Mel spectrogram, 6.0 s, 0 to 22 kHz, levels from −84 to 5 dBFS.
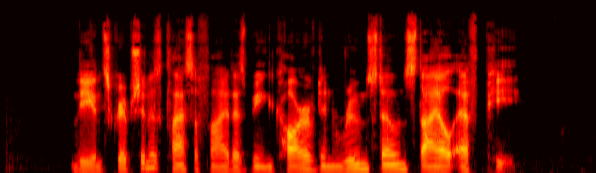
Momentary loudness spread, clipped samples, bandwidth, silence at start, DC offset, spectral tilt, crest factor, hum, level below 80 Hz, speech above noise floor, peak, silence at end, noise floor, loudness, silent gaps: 9 LU; under 0.1%; 16.5 kHz; 0.7 s; under 0.1%; -2.5 dB/octave; 24 dB; none; -70 dBFS; 47 dB; -8 dBFS; 0.85 s; -77 dBFS; -29 LUFS; none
